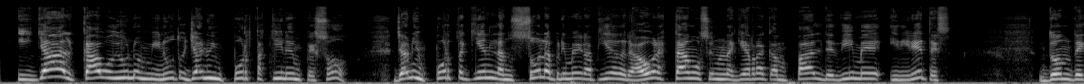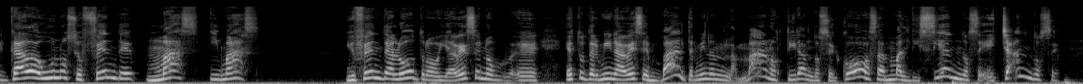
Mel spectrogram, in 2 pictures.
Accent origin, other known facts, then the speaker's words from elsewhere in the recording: Chile; yo soy chileno y estoy viviendo actualmente una situación compleja en mi país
